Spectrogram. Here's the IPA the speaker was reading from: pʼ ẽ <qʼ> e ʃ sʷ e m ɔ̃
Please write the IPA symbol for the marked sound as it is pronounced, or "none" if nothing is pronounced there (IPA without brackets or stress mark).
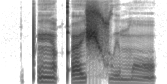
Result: qʼ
